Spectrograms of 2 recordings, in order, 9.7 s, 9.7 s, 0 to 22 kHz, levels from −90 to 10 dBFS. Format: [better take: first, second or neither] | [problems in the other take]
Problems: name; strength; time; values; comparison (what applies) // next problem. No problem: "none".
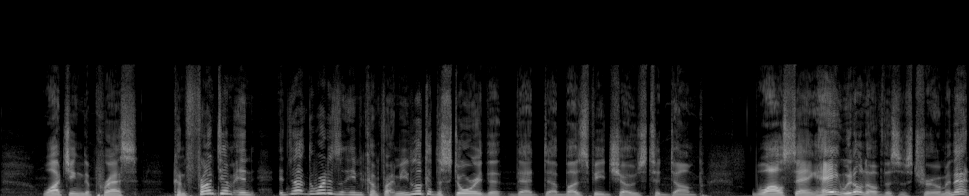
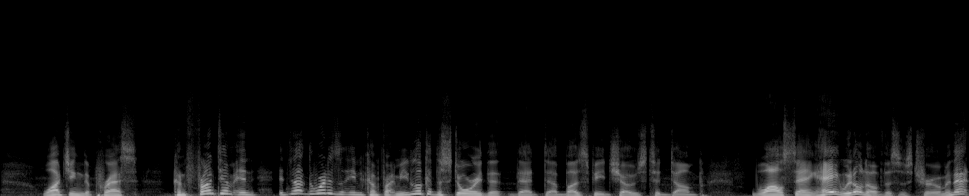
first | muffled; slightly; fading above 2 kHz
